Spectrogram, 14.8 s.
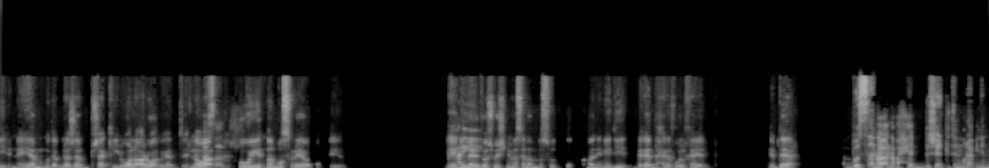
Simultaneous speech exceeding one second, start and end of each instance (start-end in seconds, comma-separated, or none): none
